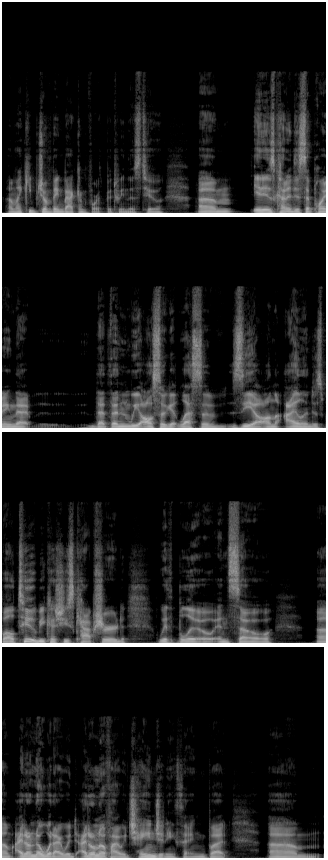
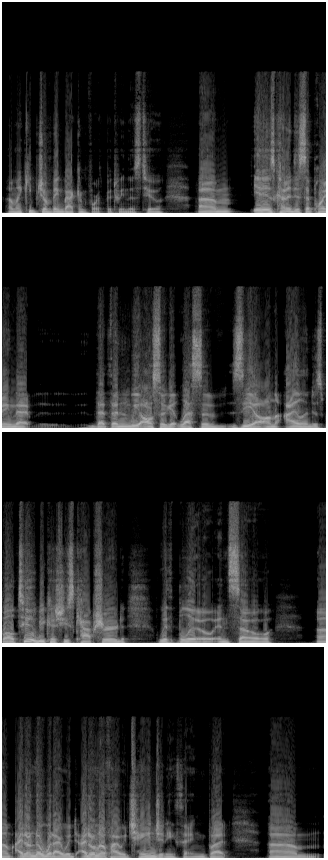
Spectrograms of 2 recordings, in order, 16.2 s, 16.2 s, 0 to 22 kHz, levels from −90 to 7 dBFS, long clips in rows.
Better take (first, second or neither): first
